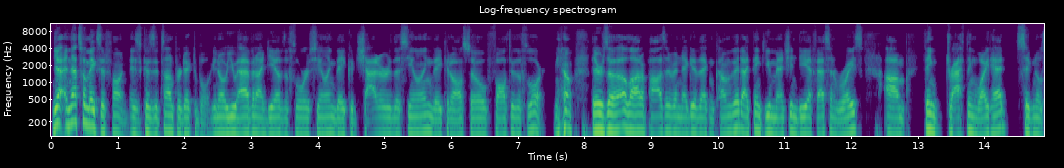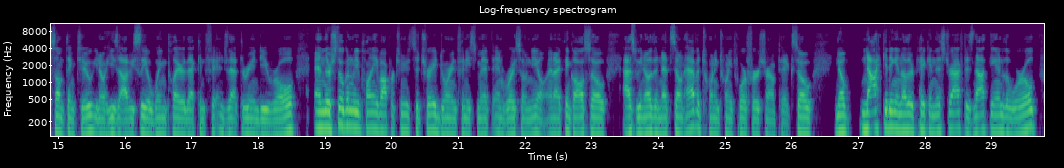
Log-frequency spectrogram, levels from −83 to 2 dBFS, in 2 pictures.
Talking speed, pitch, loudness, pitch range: 260 wpm, 120 Hz, -28 LUFS, 115-130 Hz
